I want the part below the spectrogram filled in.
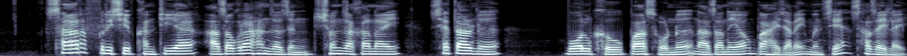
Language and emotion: Bodo, neutral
